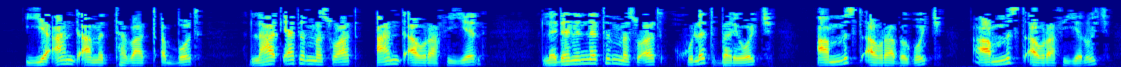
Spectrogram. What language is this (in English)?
Amharic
